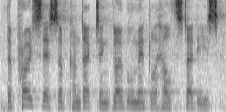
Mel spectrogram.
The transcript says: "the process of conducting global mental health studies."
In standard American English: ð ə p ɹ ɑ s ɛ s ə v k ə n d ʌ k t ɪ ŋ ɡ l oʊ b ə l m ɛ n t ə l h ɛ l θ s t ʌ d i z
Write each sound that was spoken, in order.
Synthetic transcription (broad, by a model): ð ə p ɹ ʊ s ɛ s ə v k ə n d ʌ k t ɪ ŋ ɡ l oʊ b ə l m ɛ n t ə l h ɛ l θ s t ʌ d i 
